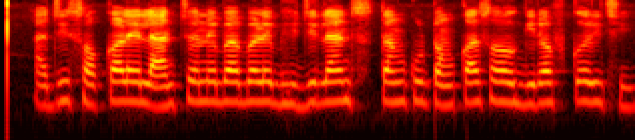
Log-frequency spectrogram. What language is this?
Odia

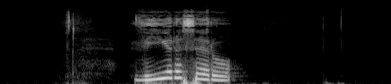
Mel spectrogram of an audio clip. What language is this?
Kabyle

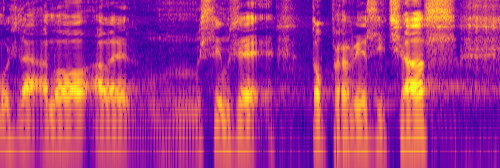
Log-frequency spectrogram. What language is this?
Czech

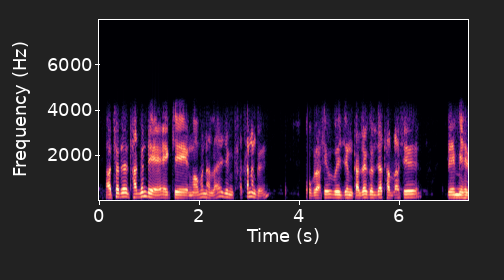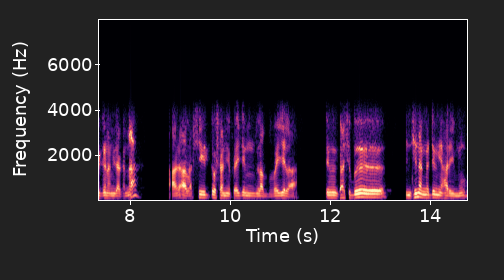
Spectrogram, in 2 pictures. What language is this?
Bodo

